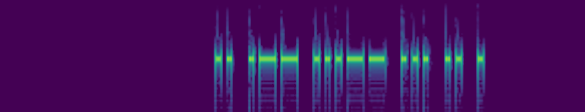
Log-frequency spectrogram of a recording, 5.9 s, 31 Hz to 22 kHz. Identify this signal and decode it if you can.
Morse code, heard as a keyed tone, about 21 wpm, 700 Hz. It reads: IW3SIE
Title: DXCC-100 Call Signs - 6 Characters - Repeated 3x - 22wpm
